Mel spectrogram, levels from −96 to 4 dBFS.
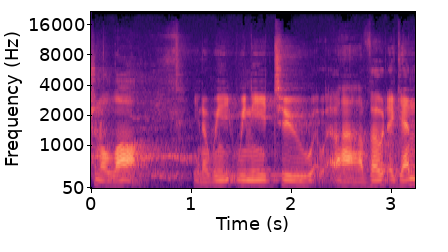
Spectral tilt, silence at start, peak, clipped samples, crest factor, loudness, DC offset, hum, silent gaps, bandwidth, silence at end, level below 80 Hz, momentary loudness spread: -2.5 dB/octave; 0 s; -4 dBFS; under 0.1%; 20 dB; -22 LUFS; under 0.1%; none; none; over 20 kHz; 0 s; -70 dBFS; 13 LU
